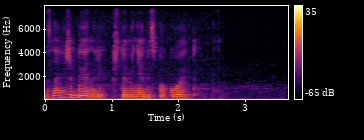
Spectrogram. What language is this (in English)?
Russian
